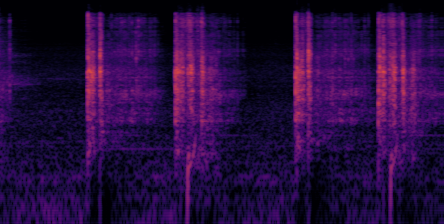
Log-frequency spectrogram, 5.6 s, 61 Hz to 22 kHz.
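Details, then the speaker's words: 1970 Honda CL350 after a starter clutch rebuild, tested before reassembly: four short metallic whirring bursts a second or more apart, engaging cleanly without slipping or grinding; much better than before, normal engagement. "sounds really good a lot better than where it did sound I'll tell you that"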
